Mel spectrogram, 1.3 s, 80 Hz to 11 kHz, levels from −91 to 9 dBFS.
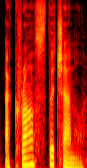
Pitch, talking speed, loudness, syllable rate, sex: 115 Hz, 140 wpm, -19 LUFS, 4.4 syllables/s, male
